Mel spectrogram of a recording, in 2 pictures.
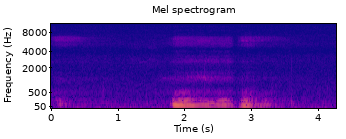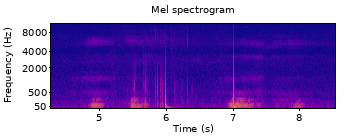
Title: Хаски Джена храпит 😴😆 Husky Jena snores😴🤫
